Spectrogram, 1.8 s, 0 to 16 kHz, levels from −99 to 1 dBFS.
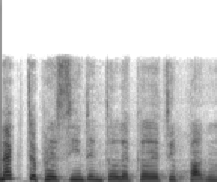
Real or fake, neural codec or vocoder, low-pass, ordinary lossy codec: fake; codec, 16 kHz in and 24 kHz out, 0.4 kbps, LongCat-Audio-Codec, two codebook decoder; 10.8 kHz; AAC, 64 kbps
